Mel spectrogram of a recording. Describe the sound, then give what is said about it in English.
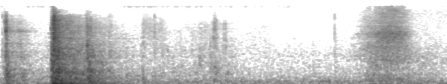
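A door is shut from a hallway: one sharp, heavy thud followed by a short decay, then quiet with a faint breathy noise near the end. “He shuts the door behind him”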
